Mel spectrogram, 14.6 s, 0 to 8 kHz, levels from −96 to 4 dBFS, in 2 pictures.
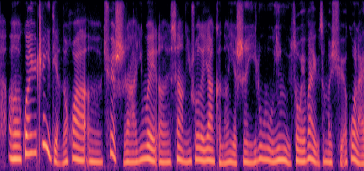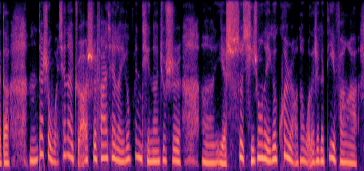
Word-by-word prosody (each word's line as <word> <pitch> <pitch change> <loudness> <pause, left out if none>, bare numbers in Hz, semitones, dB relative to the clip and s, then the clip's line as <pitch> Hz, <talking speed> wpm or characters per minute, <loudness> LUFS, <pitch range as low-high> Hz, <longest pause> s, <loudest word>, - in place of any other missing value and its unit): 呃， 220 -2 +5
关 320 +7 +2
于 330 - -1
这 465 +6 +3
一 - - +3
点 180 -10 -3
的 170 +4 -1
话， 215 -1 +2
呃， 175 -3 -2
确 300 - -2
实 170 -5 0
啊， 165 0 0
因 205 +5 0
为， 210 -4 +5
嗯， 170 -1 -2
像 195 +2 -1
您 170 +2 -2
说 210 +3 -1
的 195 -2 +3
一 - - +1
样， 195 -2 +3
可 165 -3 -5
能 150 +3 -3
也 160 -3 -1
是 170 +2 -1
一 160 +2 -3
路 215 +1 -1
路 190 -4 0
英 205 +2 +3
语 145 - -5
作 190 +7 -2
为 180 0 +2
外 220 -1 +1
语 155 - -4
这 180 - -6
么 165 -2 -1
学 165 +1 -7
过 225 +5 0
来 145 -6 -1
的。 155 0 0 0.4
嗯， 190 +1 0
但 305 - -3
是 280 - -3
我 180 -8 -2
现 285 - -6
在 265 -5 -1
主 - - -7
要 205 - -1
是 225 +1 +5
发 235 +2 0
现 235 0 -1
了 190 -3 +1
一 - - -2
个 210 +4 -2
问 250 -3 0
题 200 -4 -2
呢 180 0 +1
就 195 +2 -3
是 185 -2 -1 0.4
嗯， 155 -1 -1
也 150 -2 +2
是 245 - +1
其 195 -2 +1
中 235 +5 +3
的 220 - +5
一 180 - +2
个 215 +2 +5
困 260 +6 -1
扰 180 -9 0
到 195 - -3
我 165 -5 -4
的 170 - -2
这 190 - 0
个 190 0 +1
地 225 +4 0
方 170 -3 -2
啊。 145 -2 -2
190 Hz, 315 characters per minute, -23 LUFS, 170-220 Hz, 0.4 s, 呃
